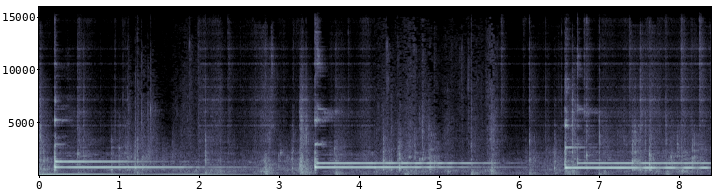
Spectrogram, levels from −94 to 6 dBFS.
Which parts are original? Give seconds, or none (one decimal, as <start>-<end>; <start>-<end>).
1.1-2.0; 4.2-5.7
